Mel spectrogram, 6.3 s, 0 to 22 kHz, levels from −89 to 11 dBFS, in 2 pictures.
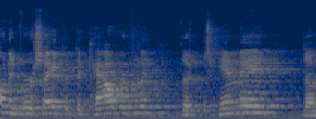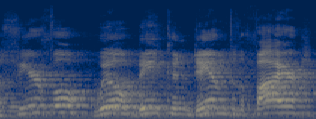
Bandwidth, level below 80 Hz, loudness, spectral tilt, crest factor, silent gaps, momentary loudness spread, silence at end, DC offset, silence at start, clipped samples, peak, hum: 16.5 kHz; -64 dBFS; -34 LUFS; -4.5 dB/octave; 20 dB; none; 13 LU; 0 s; under 0.1%; 0 s; under 0.1%; -14 dBFS; none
